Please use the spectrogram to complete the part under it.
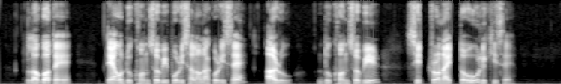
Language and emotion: Assamese, neutral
